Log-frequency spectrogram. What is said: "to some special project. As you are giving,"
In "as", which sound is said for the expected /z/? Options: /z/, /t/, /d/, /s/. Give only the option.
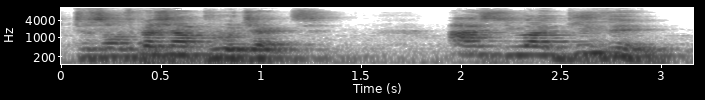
/s/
